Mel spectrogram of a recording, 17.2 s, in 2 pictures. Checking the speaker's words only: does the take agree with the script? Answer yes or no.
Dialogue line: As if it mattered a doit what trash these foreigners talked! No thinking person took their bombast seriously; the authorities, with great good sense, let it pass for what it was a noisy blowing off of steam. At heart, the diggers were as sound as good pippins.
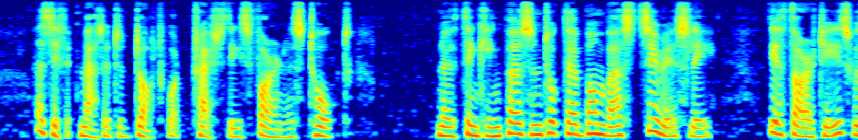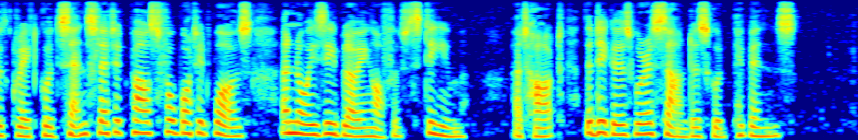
yes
